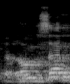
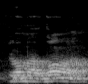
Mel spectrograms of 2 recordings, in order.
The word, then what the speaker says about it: রমাদান: আমরা কিন্তু সবাই রমজান বলি, বাংলা উচ্চারণ। আপনি আরবিতে কোরআনে আল্লাহ তাআলা যে শব্দ, যে ভাষা তিনি ব্যবহার করেছেন, রমাদান, কি বলেছেন? সবাই বলি তো আরেকবার, রমাদান। আপনার রমজান না বলে রমাদান বলার চেষ্টা করবে।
